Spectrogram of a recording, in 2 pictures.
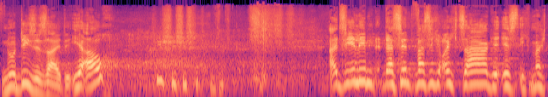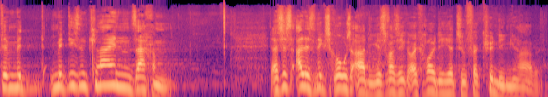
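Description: A man's voice: high-pitched, animated, a little slow, husky. A male pastor preaching a sermon, leaning hard on single words and repeating key phrases. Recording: long hall reverb.

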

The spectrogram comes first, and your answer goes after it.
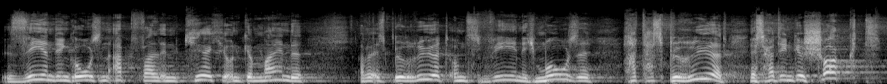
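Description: Slow gravelly preaching man in a hall. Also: high-pitched. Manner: earnest, pleading preaching with slow emphatic pauses. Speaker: pastor. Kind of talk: sermon.

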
